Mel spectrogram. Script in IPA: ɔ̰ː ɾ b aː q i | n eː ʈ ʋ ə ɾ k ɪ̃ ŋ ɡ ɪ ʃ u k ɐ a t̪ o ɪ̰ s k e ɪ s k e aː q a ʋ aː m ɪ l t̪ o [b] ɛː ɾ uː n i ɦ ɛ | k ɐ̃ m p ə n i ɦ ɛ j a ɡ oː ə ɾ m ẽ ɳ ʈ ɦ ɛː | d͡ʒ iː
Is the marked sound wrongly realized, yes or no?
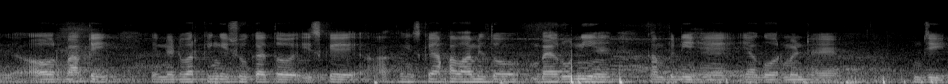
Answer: no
